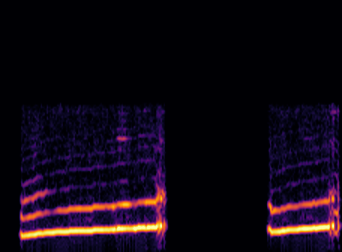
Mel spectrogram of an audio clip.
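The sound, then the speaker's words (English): A person's voice imitates an animal howl, giving two long, sustained tonal howls with a slightly rising pitch, separated by a brief silence, the second one shorter and cut off. “it's a really bad impression, but it was, you would hear the howl”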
